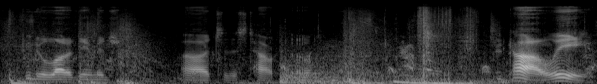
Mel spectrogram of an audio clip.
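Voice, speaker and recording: A man's voice: lowish voice, level tone, fairly quick, over music. A man giving casual, rambling commentary over his own gameplay, with many fillers.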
